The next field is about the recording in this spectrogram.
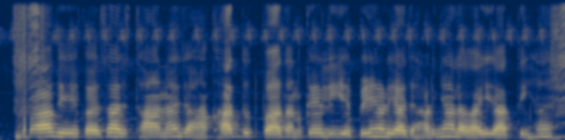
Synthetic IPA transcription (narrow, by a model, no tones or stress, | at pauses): baːɡeːkɛːsaɪst̪ʰaːnɦɛd͡ʒɐɦãkʰaːd̪ʊt̪̚paːd̪ənkelɪepẽːɽjad͡ʒʱaːɽɪjãləɡaːid͡ʒaːt̪iɦɛ̃ː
